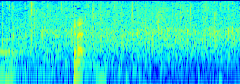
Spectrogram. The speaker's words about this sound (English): You can clap in here, that's okay.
